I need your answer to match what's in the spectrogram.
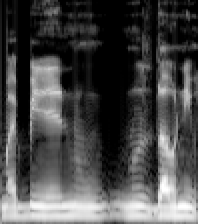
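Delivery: ordinary delivery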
